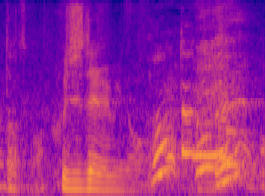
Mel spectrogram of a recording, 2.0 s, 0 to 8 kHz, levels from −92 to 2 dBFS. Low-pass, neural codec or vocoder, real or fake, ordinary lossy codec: none; none; real; none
